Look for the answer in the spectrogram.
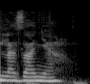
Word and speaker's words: lasagna: Which letter is silent in lasagna? – G. – Yeah, you're right.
